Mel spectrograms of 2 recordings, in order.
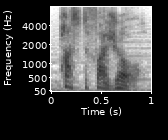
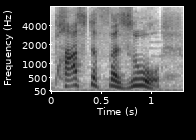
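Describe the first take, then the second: First: It is said the Italian way, "fagioli". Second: It is said the New York way, "fazool".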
